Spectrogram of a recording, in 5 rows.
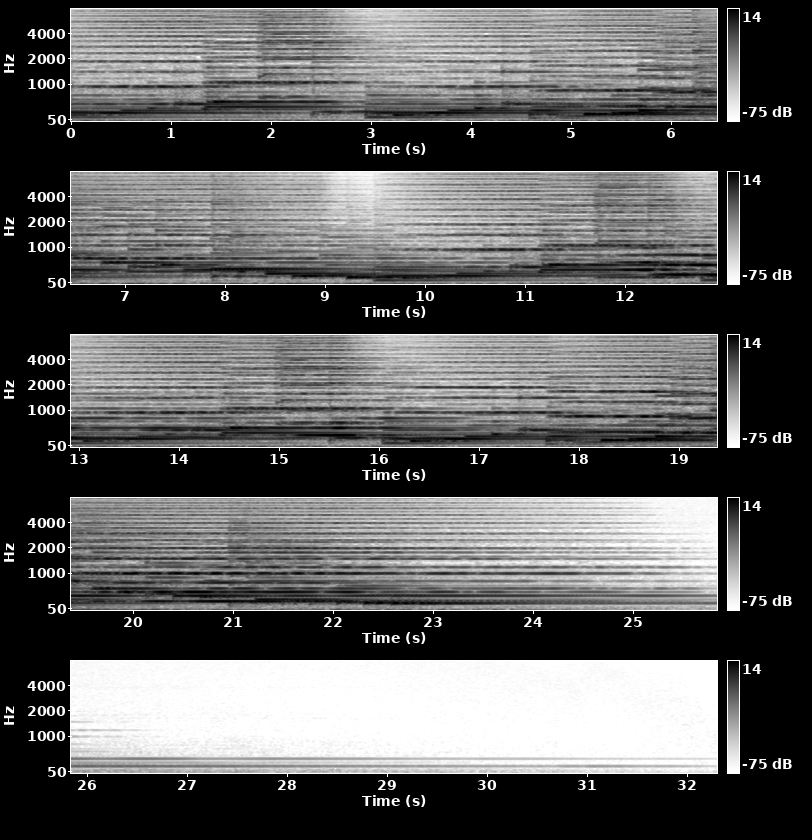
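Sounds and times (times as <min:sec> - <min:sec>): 
cinematic music: 0:00.1 - 0:25.2.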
